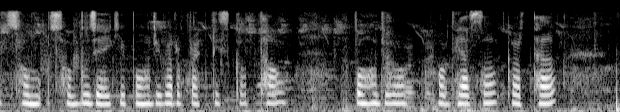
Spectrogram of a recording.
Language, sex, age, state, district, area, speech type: Odia, female, 18-30, Odisha, Nabarangpur, urban, spontaneous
